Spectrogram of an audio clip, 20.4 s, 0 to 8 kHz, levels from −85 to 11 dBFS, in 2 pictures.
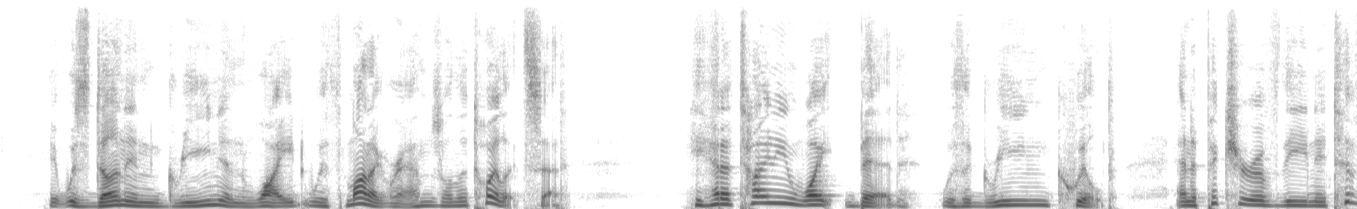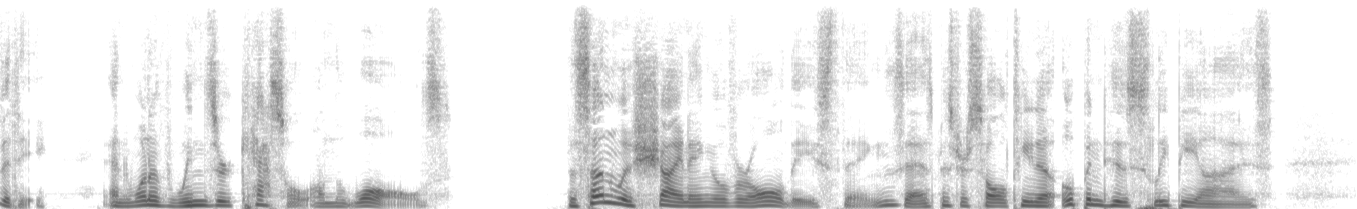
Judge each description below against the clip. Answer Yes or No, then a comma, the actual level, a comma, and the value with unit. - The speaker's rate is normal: Yes, average, 155 wpm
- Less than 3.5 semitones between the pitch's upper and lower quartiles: No, average, 4.6 semitones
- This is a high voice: No, medium, 145 Hz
